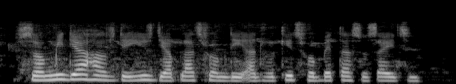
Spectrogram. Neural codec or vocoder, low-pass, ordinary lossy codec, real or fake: none; none; none; real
